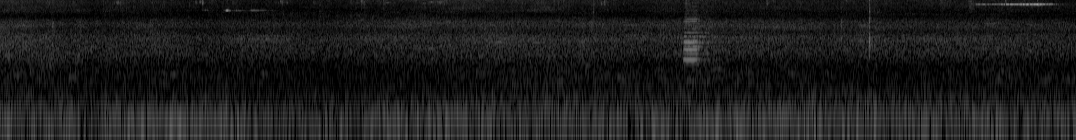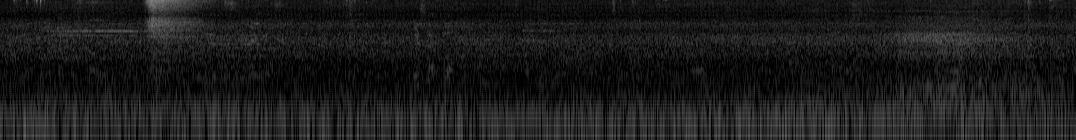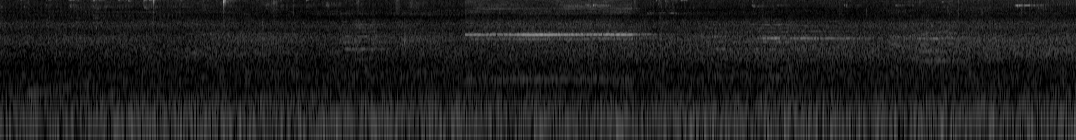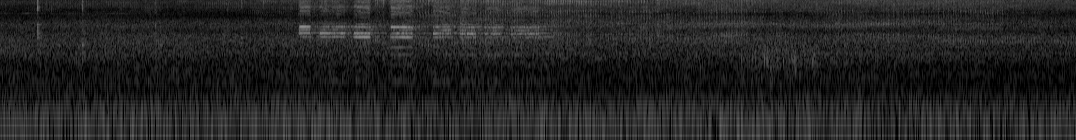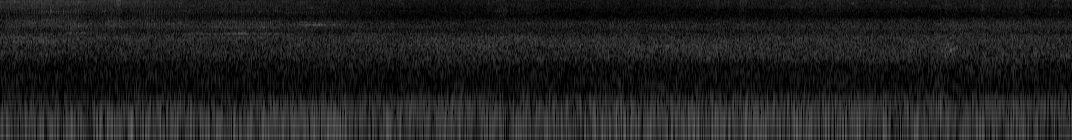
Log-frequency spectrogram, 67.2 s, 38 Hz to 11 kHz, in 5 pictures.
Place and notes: {"title": "國定路, Shanghai - Convenience store", "date": "2013-11-20 21:20:00", "description": "In convenience stores, Corner, walking in the Street, traffic sound, Binaural recording, Zoom H6+ Soundman OKM II", "latitude": "31.30", "longitude": "121.51", "altitude": "7", "timezone": "Asia/Shanghai"}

